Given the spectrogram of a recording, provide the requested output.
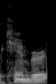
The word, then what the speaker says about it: timbre: The other thing that I noticed with the detuned track is that the overall timbre, or timbre as some people pronounce it, is fatter.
